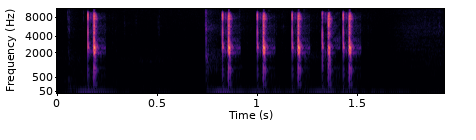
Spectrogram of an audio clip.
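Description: Keys on a computer keyboard tap out a password: one crisp click, a short pause, then a quick run of five close, sharp keystrokes in a quiet room.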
